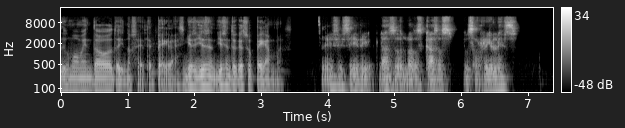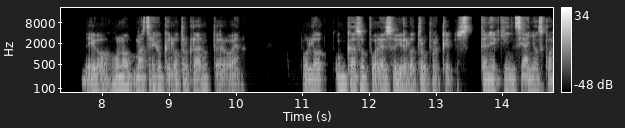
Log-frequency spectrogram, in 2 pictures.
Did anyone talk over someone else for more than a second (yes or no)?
no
